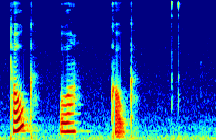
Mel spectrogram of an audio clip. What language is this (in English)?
Faroese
